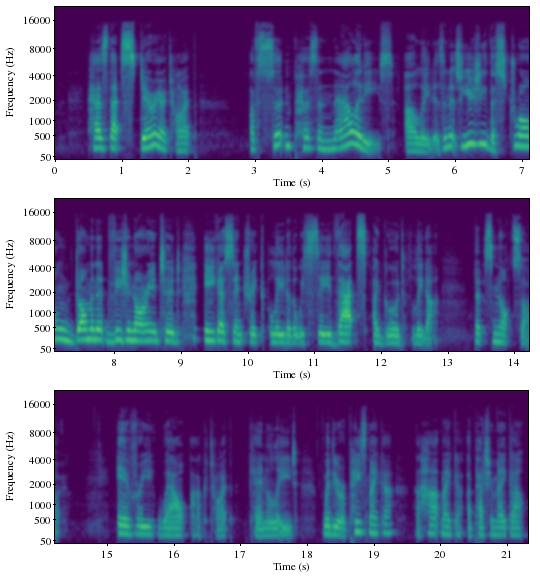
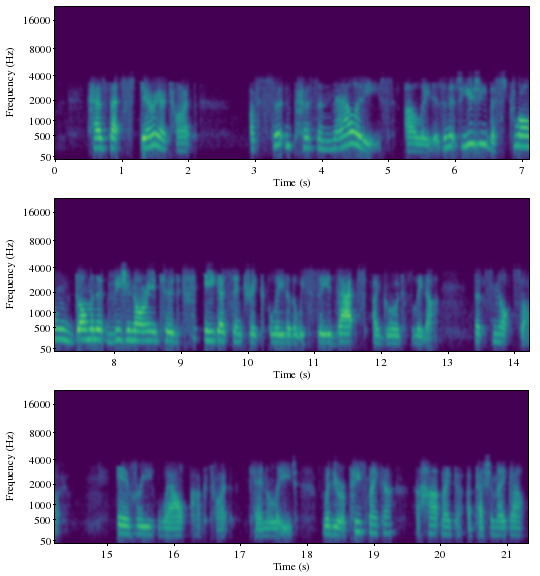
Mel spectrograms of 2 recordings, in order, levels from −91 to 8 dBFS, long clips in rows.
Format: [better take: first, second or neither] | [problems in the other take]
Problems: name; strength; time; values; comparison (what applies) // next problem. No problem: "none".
first | phone-call audio; poor line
